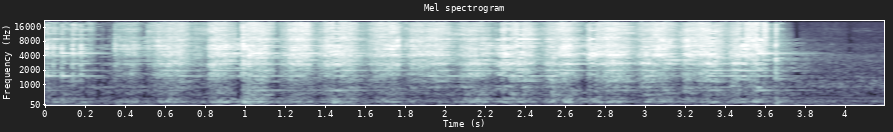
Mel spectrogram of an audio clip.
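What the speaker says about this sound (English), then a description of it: "we're gonna brush this off" A wire brush scrubs slag off a structural steel weld, with rapid repeated rasping strokes, close and fairly loud, ending abruptly after nearly four seconds.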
